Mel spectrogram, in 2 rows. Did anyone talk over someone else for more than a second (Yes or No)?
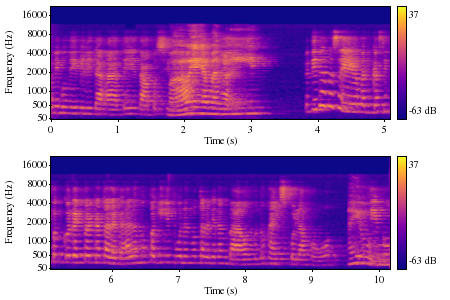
No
